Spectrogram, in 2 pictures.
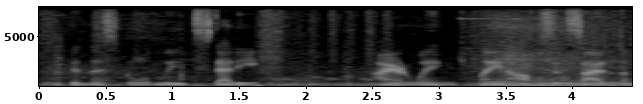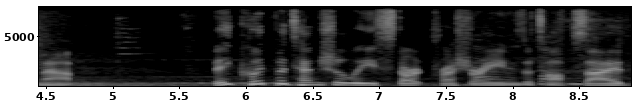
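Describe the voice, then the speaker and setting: A man's voice: medium pitch, animated, moderate pace. A man doing live play-by-play commentary on an esports match. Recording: clear background noise behind voices.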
